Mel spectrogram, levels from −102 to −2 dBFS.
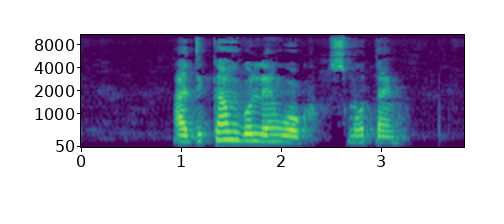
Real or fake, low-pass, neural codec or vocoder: real; 9.9 kHz; none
